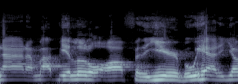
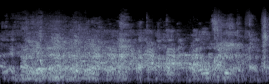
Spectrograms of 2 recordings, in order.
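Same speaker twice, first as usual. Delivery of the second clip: real laugh; 4 semitones higher than usual. Real, not acted. Laughing at own story.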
